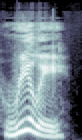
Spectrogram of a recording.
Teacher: when you ask a question like, really? Your voice goes up slightly at the end.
